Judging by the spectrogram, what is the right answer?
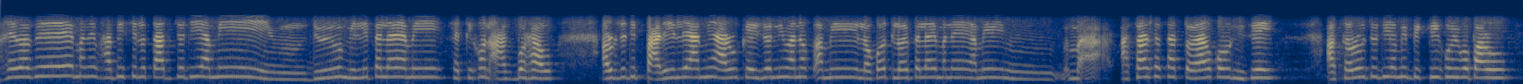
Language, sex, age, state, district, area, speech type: Assamese, female, 30-45, Assam, Nagaon, rural, conversation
